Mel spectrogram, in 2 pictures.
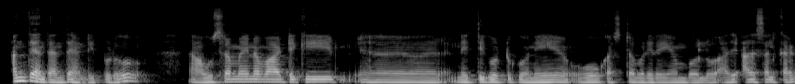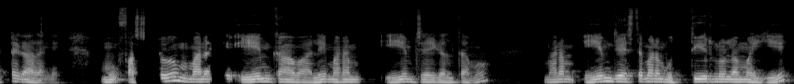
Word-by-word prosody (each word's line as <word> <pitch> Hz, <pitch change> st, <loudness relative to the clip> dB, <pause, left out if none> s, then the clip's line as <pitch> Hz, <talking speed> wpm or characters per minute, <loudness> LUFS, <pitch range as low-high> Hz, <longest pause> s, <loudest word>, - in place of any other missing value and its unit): అంతే. 165 Hz, +1 st, +5 dB
అంతే. 105 Hz, -, +2 dB
అంతే 100 Hz, +3 st, 0 dB
అండి. 85 Hz, +2 st, -7 dB
ఇప్పుడు 100 Hz, +4 st, -3 dB, 0.8 s
అవసరమైన 125 Hz, +5 st, 0 dB
వాటికి 120 Hz, 0 st, +1 dB, 0.6 s
ఆహ్, 100 Hz, -1 st, -2 dB, 0.2 s
నెత్తి 105 Hz, +1 st, 0 dB
కొట్టుకొని, 105 Hz, -1 st, 0 dB, 0.4 s
ఓ 100 Hz, -, 0 dB, 0.2 s
కష్టపడి 100 Hz, -1 st, -4 dB
రెయ్యం 95 Hz, 0 st, -3 dB
బోలు 95 Hz, 0 st, -3 dB
అది 110 Hz, +2 st, -2 dB
అసలు 110 Hz, -1 st, -2 dB
కరెక్టే 110 Hz, +5 st, -3 dB
కాదండి. 85 Hz, -6 st, -2 dB, 0.5 s
ము 110 Hz, -, +4 dB
ఫస్టు 110 Hz, +6 st, -2 dB, 0.3 s
మనకి 120 Hz, +3 st, 0 dB, 0.2 s
ఏం 130 Hz, +3 st, +5 dB
కావాలి, 105 Hz, -1 st, +2 dB
మనం 115 Hz, +1 st, +2 dB, 0.4 s
ఏం 120 Hz, +2 st, +2 dB
చేయగలుగుతాము, 100 Hz, 0 st, -1 dB, 0.7 s
మనం 120 Hz, +2 st, 0 dB, 0.3 s
ఏం 130 Hz, +4 st, +5 dB
జేస్తే 130 Hz, 0 st, +3 dB
మనం 130 Hz, -1 st, +4 dB
ఉత్తీర్ణులమయ్యి 115 Hz, -2 st, +3 dB
105 Hz, 115 wpm, -24 LUFS, 100-120 Hz, 0.8 s, అంతే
